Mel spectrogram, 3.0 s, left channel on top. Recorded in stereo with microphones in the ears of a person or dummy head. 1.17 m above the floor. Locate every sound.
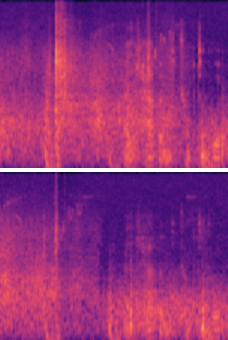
1.7 s a man speaking: 65° left (ahead or behind), 1.2 m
